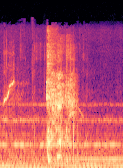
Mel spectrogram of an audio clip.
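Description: A second man whistles in reply.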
